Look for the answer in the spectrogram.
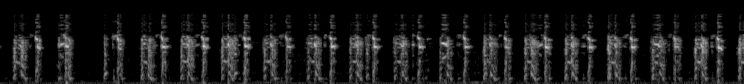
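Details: At a nest in a Scheveningen water tower in the Netherlands on 10 April, a common kestrel repeats rough, scratchy squeals steadily, a little more than two per second over seven seconds, each note harsh and rasping; nothing else is heard.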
